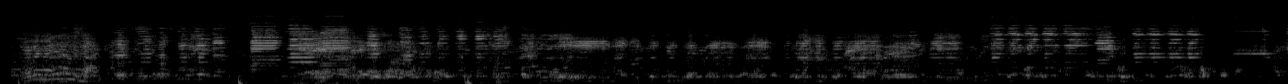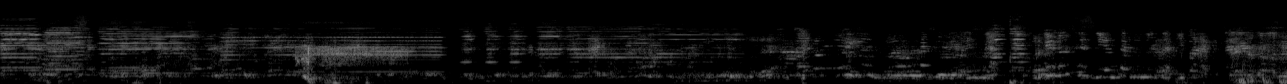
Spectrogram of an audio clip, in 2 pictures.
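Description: Music with voices, played through a television's speaker and picked up in a small room.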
